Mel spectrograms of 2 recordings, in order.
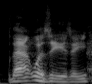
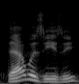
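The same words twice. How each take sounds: First: Dry sarcastic delivery; mock how easy it was, sarcastically. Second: Said in the usual way. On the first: Shown as a demonstration. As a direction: say it with obvious sarcasm. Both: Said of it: "There's two ways to say this".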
